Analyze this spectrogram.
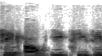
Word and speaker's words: Goetz: It's spelled G-O-E-T-Z, but you pronounce it Goetz.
